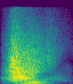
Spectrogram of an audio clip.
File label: luge; Trickstyle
